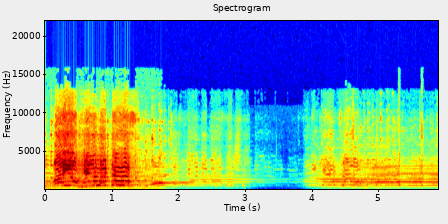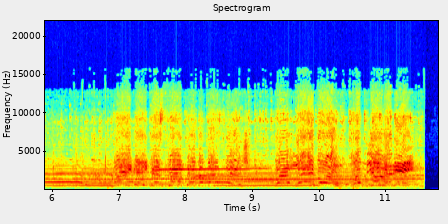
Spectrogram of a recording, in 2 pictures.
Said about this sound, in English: Those were the shouts of members of the coalition Fix LA and their supporters. They're calling on city officials to adopt a $15 minimum wage, job creation programs, and other improvements for residents.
